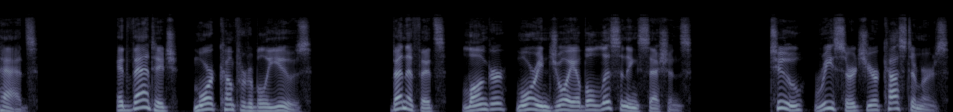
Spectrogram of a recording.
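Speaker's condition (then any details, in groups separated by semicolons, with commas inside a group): No condition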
